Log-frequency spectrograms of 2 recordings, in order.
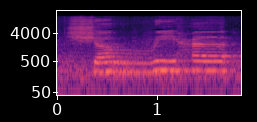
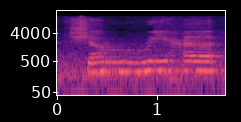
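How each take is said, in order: The two takes are said the same way.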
